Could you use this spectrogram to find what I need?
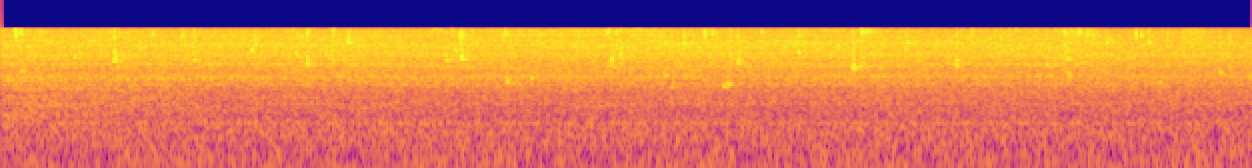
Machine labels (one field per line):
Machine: pump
